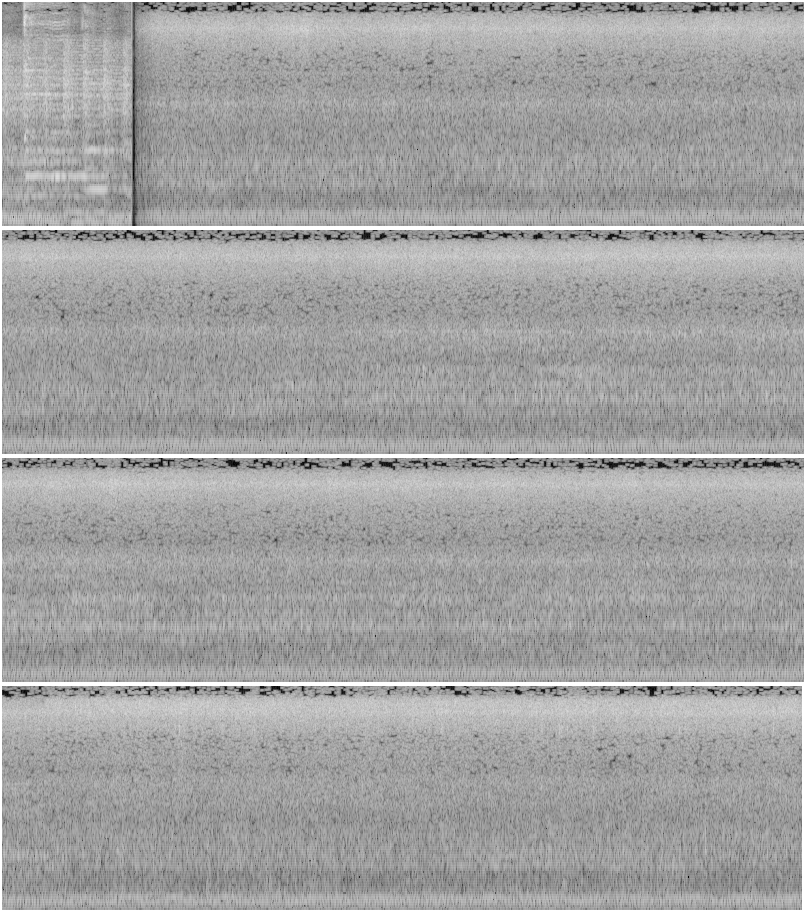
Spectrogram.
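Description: Pilot boat's engines running steadily underway, a constant low drone with the hiss of water and wind over it. A short music sting cuts off about a second and a half in.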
